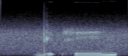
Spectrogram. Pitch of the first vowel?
low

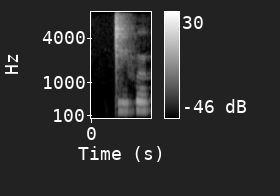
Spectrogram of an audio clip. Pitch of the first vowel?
low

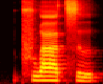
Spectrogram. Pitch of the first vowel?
high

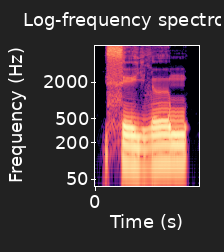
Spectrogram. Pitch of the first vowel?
low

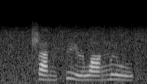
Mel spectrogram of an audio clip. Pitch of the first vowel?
low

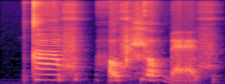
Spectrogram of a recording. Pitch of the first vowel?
high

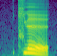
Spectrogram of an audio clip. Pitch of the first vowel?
falling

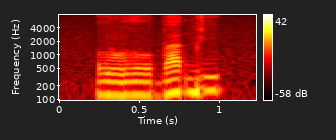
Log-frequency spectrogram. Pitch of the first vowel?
low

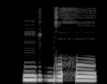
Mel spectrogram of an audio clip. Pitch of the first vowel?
high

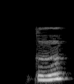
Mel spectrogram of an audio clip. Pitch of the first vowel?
rising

